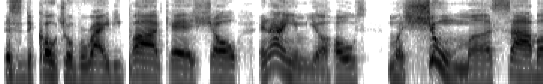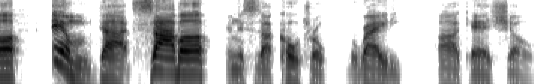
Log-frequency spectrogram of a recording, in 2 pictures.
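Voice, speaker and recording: A man's voice: medium pitch, big pitch swings, unhurried, sharp tone, dry recording, studio quality. A man hosting a casual opinion podcast, talking in a loose, slangy, rambling way. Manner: loose, slangy and talkative, with frequent "man" and "you know what I'm saying". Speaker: podcast host.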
